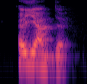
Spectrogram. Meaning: nonstandard spelling of œillade
- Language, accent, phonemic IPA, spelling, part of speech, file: French, Canada, /œ.jad/, oeillade, noun, LL-Q150 (fra)-oeillade.wav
